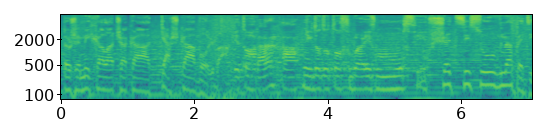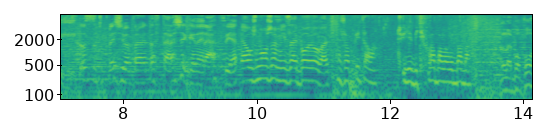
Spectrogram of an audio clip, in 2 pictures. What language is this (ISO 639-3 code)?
ces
